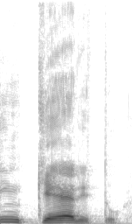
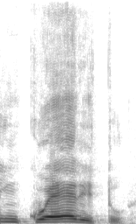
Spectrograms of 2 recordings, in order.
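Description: First: The U sound after the Q is silent. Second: The U sound after the Q is pronounced. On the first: The speaker calls it right. "não se pronuncia o U" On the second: The speaker calls it wrong. "já ouvi o capitão pronunciar"

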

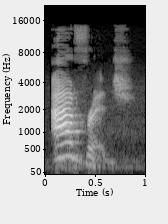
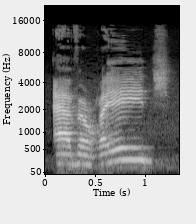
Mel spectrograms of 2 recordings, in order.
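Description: First: The word is said with an English accent. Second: The word is said with a French accent. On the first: "the pronunciation in English" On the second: "how a French person might say it"

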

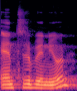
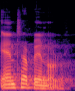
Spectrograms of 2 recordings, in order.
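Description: First: The ending is said as 'nyor'. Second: The ending is said as 'ner'. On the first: The speaker calls it wrong. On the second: The speaker calls it right.

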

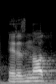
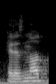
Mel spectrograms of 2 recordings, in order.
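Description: The two takes are said the same way.

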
